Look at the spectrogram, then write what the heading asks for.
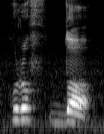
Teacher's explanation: Do ini keluar dari sisi lidah atau kedua-duanya bertemu dengan dinding di dalam gigi geraham paling atas. Nah, pengucapannya memerlukan tekanan dan sentuhan yang kuat antara tepi lidah dan juga gigi geraham kita atau gigi geraham paling atas.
